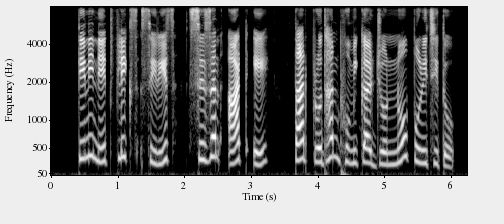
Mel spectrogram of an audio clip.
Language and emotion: Bengali, neutral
